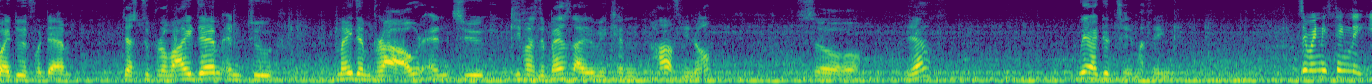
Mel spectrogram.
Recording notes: A beautifully restored 1964 VW Samba Bus for the drive around the Manchester Arena, Hits Radio, Bury Golf Club and Bury Cemetery. Given its vintage, the Samba is a little noisy at times; but what she lacks in sound proofing, she makes up for in style!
